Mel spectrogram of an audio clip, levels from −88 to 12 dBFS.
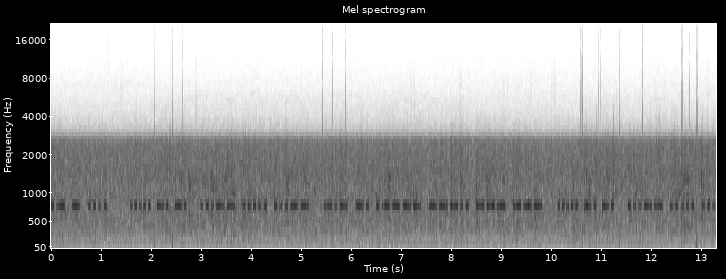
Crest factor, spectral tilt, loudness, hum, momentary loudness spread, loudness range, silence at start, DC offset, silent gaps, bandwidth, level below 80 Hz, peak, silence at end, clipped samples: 14 dB; -5.5 dB/octave; -15 LUFS; none; 3 LU; 1 LU; 0 s; under 0.1%; none; 5.8 kHz; -52 dBFS; 0 dBFS; 0 s; under 0.1%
